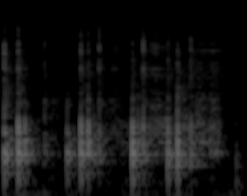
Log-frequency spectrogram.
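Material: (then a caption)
Cardboard. Fingertips and nails tap and scratch the surface of a small, hollow, closed white cardboard gift box held in both hands over a towel-covered table. The result is a quiet run of soft, hollow taps with a low-mid body, separated by faint scratching. Each tap dies away quickly.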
